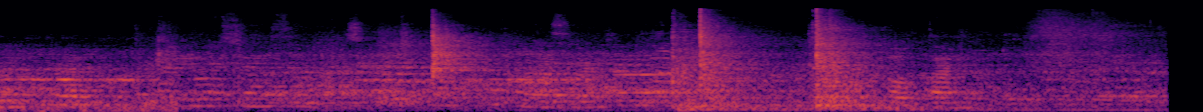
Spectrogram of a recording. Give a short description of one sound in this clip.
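A metal locker door clanks.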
